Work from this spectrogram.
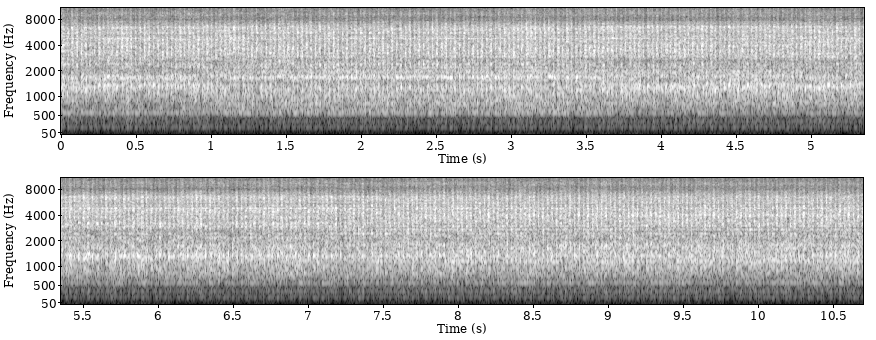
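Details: At idle with the air conditioning turned on: a fast, even clatter of about three per second rides over the engine, a noise that starts when the aircon is on, cause unclear.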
